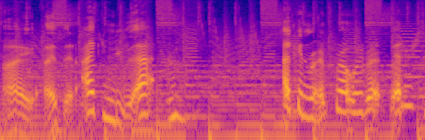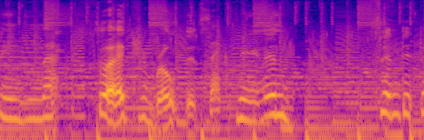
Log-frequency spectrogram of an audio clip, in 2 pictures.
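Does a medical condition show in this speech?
Yes: cerebral palsy; spastic quadriplegic form, from birth, wheelchair since age two; 23 years old, types with two fingers; able to speak, considers self very good speaker.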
